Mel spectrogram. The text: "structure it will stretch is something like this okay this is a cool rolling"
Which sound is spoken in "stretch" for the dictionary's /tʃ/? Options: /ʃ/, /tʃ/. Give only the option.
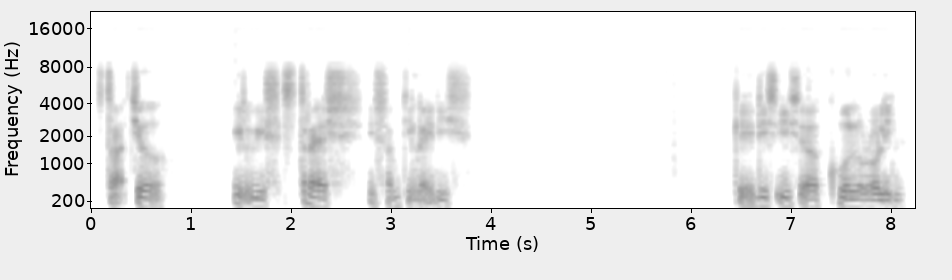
/ʃ/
